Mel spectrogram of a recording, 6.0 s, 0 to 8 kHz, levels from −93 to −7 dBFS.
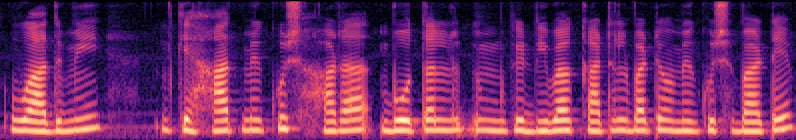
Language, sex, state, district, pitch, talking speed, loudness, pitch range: Hindi, female, Bihar, East Champaran, 220 Hz, 150 wpm, -18 LUFS, 210-225 Hz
